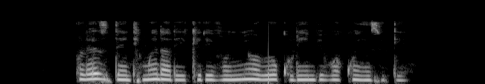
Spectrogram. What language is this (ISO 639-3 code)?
lug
